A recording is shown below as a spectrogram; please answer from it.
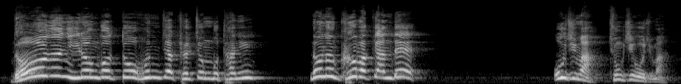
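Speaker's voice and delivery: loud, high exasperated scolding; father's outburst. Acted. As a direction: blow up at the indecisive son. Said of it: "이렇게 버럭하지 않을까요?". (버럭 화내는 아빠)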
